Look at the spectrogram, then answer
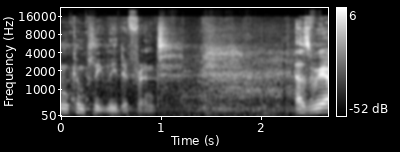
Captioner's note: laughter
